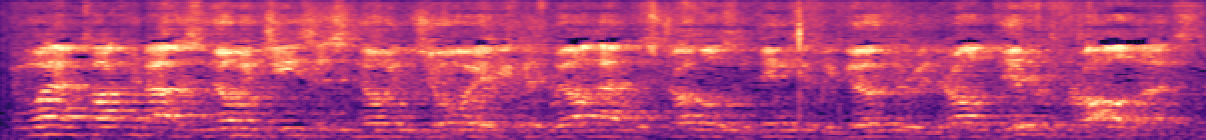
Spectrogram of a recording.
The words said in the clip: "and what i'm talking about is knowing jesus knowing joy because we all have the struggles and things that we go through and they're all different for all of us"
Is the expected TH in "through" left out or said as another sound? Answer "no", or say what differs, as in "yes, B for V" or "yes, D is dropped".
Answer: no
